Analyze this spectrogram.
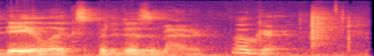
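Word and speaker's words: Daleks: droids look like uh delix they really do i was seeing that too but i like that i said it wrong didn't i you did you said dalex but it doesn't matter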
